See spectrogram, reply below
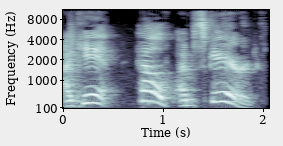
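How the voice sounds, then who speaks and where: Man as storybook schoolboy, high-pitched, swooping, earnest, pleading, overexcited. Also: huge pitch swings, takes it slowly, background noise, heavily acted. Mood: panicked. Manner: begging, pleading.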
